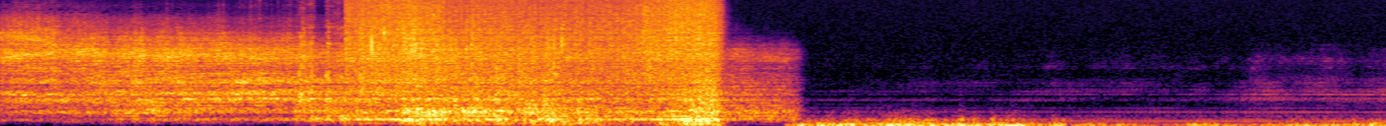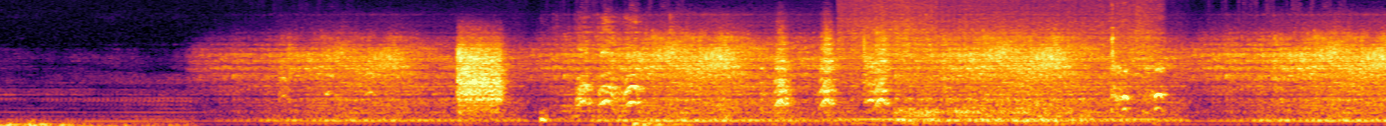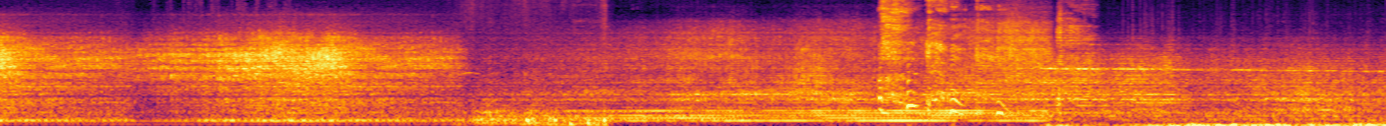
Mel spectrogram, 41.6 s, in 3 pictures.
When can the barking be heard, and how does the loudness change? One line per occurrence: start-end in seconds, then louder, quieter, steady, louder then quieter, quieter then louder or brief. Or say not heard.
16.6-17.6 brief
18.4-22.8 quieter then louder.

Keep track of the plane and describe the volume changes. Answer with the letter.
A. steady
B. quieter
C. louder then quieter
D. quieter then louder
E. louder
D.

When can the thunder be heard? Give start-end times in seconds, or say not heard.
3.4-7.2, 22.2-25.6.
